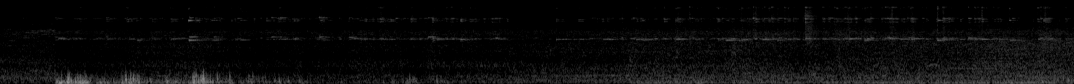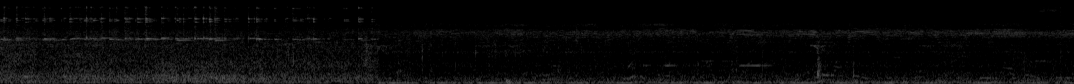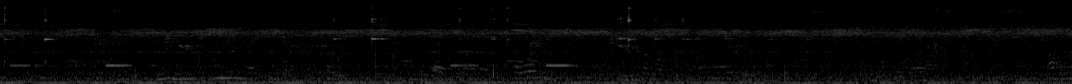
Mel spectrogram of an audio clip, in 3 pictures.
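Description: Glass wind chimes (fūrin) tinkling faintly now and then, with a few light clinks, from about halfway on. Before that comes a steady high-pitched whine over a soft hiss, with a few thumps near the start.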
